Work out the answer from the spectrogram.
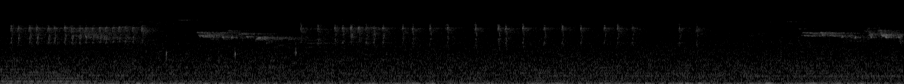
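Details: Red-breasted flycatcher (Ficedula parva) gives thin, high notes, some drawn out, others short and clipped in a quick series, over steady hiss; Moravian-Silesian Beskids, Czech Republic, 11 May 2015.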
